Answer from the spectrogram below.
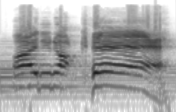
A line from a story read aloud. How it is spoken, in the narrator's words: screamed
